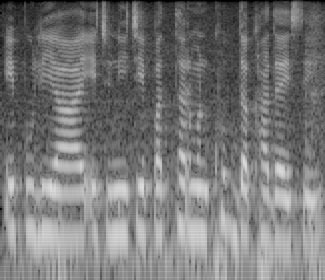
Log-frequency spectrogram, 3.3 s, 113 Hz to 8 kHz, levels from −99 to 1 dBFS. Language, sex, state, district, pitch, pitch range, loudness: Halbi, female, Chhattisgarh, Bastar, 225 Hz, 215-235 Hz, -22 LUFS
